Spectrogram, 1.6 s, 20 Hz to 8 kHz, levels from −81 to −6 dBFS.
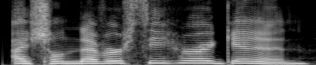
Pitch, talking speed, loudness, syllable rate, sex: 235 Hz, 230 wpm, -15 LUFS, 5.4 syllables/s, female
